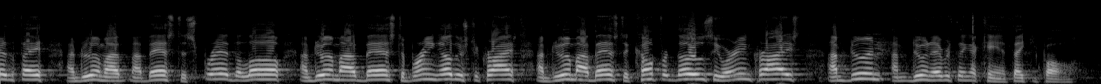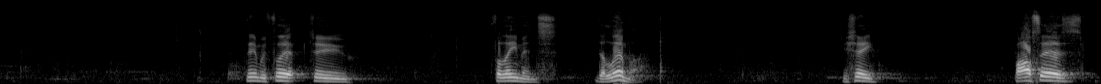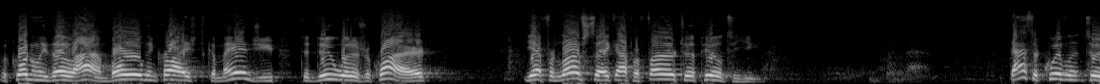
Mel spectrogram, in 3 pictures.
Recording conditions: large echoing room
